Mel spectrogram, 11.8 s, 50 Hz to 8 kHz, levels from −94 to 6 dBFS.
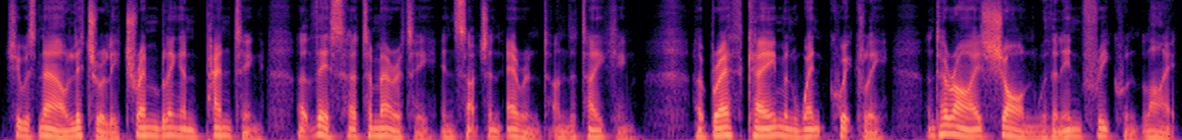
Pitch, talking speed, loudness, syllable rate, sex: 95 Hz, 150 wpm, -20 LUFS, 4.5 syllables/s, male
